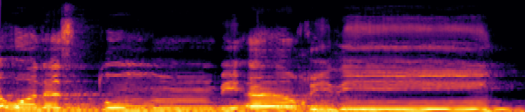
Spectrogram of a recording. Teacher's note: وَلَسْتُمْ، یہاں پر بھی غنہ کریں گے، کیونکہ یہاں پر میم ساکن کے بعد میں با ہے، اور میم ساکن کے بعد میں با آتا ہے تو وہاں پر بھی غنہ کرتے ہیں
